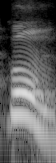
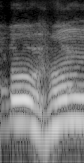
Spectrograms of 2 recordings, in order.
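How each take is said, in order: First: The word is said with one syllable. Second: The word is said with two syllables. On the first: The speaker calls it right. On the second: The speaker calls it wrong. "কুহুম নয়"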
